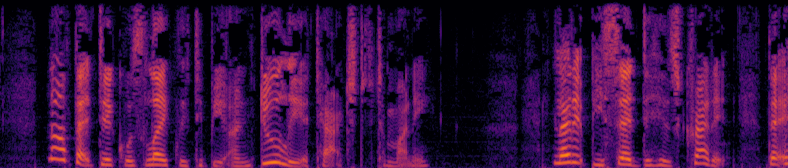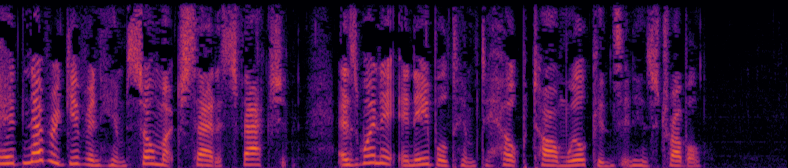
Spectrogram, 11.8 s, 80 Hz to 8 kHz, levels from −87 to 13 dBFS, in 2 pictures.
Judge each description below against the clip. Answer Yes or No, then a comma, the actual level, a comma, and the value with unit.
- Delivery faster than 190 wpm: Yes, average, 200 wpm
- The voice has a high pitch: Yes, high, 245 Hz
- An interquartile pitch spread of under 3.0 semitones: No, wide, 5.5 semitones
